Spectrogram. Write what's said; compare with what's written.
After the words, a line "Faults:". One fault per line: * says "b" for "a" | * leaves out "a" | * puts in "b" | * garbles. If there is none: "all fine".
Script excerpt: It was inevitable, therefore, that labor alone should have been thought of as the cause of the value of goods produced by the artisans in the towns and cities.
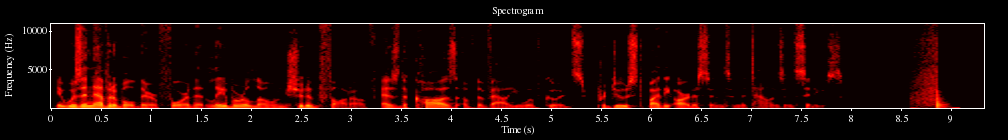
It was inevitable, therefore, that labor alone should have thought of as the cause of the value of goods produced by the artisans in the towns and cities.
Faults:
* leaves out "been"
